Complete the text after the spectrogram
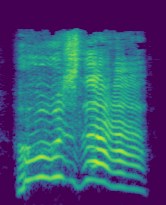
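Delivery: loud, high theatrical call. A narrator's reading. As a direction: cry out into the unknown, drawn high. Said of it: "And then I called out".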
